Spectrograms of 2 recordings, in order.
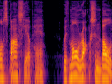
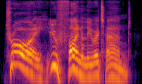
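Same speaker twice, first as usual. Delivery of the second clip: put-on cheerful, hearty older man's voice, drawn-out word; 4 semitones higher than usual. A man not yet in view greets Troy on his return, jolly older man's voice. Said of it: "states the voice of a jolly older man".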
